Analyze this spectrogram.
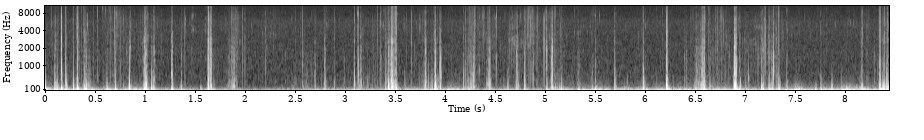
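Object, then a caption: Silicone ear model scraped with a metal pick. A metal ear pick scrapes around the canal of a soft silicone ear model, close up. It makes dense, crackly scratching with many quick clicks and pops over a low, muffled rumble. The sound eases briefly near the two-second mark before the steady scraping picks back up.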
